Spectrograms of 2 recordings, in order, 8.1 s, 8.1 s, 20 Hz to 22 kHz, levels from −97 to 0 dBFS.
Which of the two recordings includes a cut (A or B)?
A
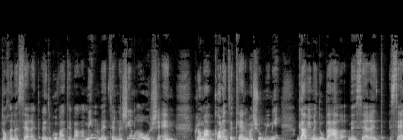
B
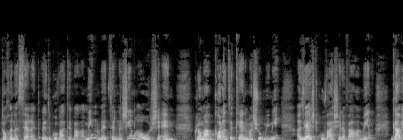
A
